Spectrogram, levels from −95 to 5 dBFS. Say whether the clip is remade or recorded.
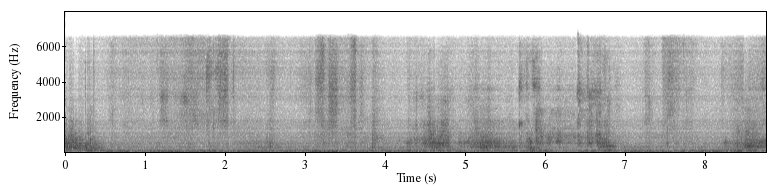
remade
